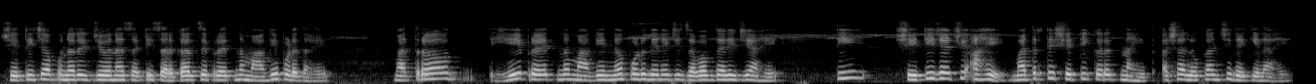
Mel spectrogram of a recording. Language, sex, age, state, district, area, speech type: Marathi, female, 18-30, Maharashtra, Sindhudurg, rural, spontaneous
